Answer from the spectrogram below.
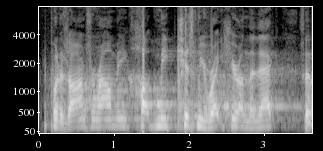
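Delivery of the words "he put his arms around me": usual speaking voice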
